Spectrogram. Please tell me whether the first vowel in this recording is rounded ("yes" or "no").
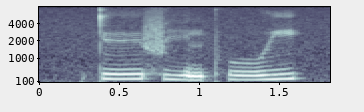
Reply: yes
